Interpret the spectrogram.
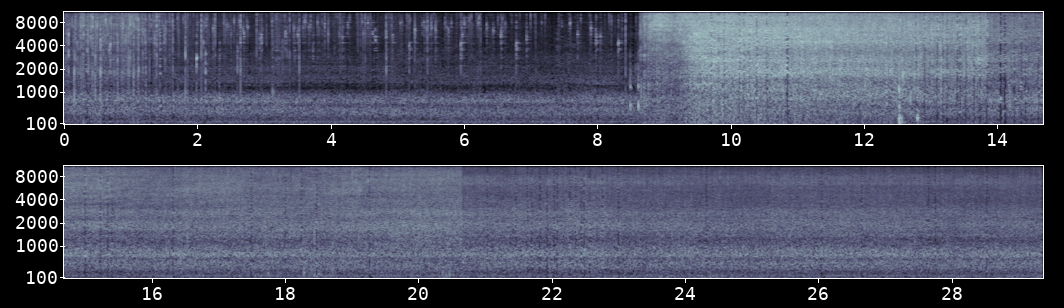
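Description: Food frying in hot oil, crackling and spitting. About nine seconds in comes a sudden loud burst of sizzling, which eases off into a steady sizzle.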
